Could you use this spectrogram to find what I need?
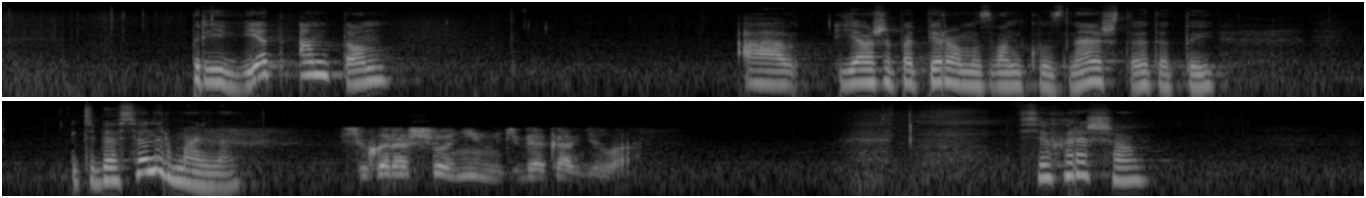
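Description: A young woman talks on the phone nearby, cheerfully.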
